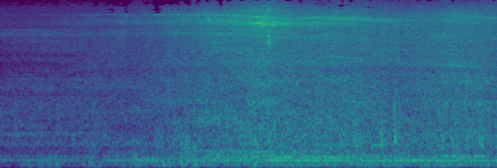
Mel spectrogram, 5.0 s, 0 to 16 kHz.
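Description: Class 170 Turbostar diesel multiple unit approaching and passing close by: its engine note and wheel-on-rail noise grow louder over the first two seconds or so, then hold steady as the carriages go past, with short clicks from the wheels in the second half.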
